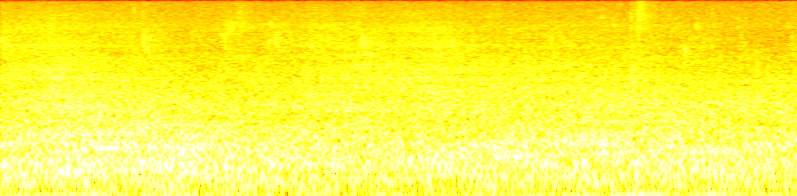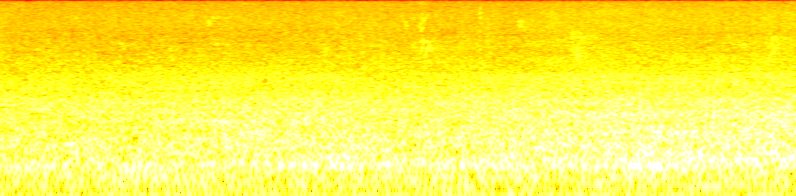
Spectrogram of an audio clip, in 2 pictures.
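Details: Steady low rumble, like passing traffic or a train, under broadband background hiss, with no animal voices.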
